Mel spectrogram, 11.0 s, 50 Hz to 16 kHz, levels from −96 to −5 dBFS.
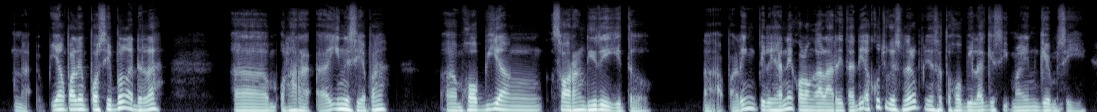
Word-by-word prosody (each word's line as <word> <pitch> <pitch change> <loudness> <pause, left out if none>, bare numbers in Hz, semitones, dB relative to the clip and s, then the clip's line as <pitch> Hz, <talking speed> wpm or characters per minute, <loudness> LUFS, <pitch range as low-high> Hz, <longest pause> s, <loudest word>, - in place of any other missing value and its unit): Nga 105 -3 -8
nah - - -29 0.2
yang 145 +1 +4
paling 150 +1 +5
possible 150 +7 +3
adalah, 140 +3 +1 0.7
mmm, 110 -1 -2
olahra 110 0 0 0.2
e 120 - -1
ini 160 -2 +7
sih 115 -1 -2
apa, 145 +3 +2 0.6
mmm, 115 -1 -2
hobi 135 +5 +3
yang 125 -3 -3
seorang 125 -1 +3
diri 140 -3 +5
gitu. 95 0 -7 0.6
Nah 95 +2 -9
paling 145 - -2
pilihannya 125 +5 +2
kalau 125 -2 +2
enggak 115 0 +1
lari 115 +1 0
tadi 115 +2 -2
aku 220 - -2
juga 155 -8 +2
sebenarnya 170 +8 +2
punya 140 -4 -1
satu 125 0 -2
hobi 115 0 0
lagi 120 +2 -2
sih, 125 - -13
main 115 +2 -2
game 115 -3 -1
sih. 90 -2 -10
125 Hz, 195 wpm, -21 LUFS, 110-145 Hz, 0.7 s, ini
